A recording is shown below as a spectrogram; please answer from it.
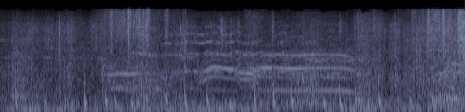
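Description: Film sound of horses charging through snow: hoofbeats knocking and a horse whinnying from about half a second in to near the end.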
